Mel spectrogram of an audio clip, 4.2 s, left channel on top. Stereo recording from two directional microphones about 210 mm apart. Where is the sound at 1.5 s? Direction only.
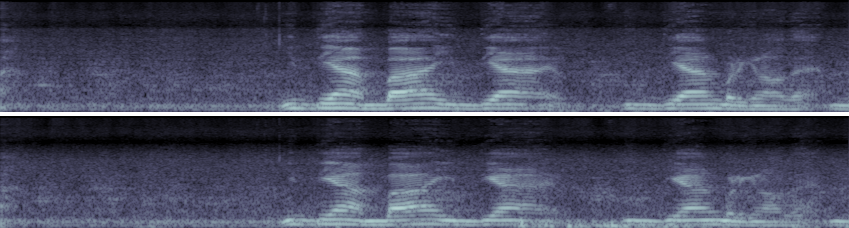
45° left (ahead or behind).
